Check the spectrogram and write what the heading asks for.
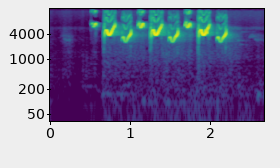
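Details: Cinereous tit, gelatik batu, rarely seen in the wild, singing to coax mute birds into song: a phrase of high chirps, some rising and some dropping, mixed with short level whistles, about a dozen notes in under two seconds.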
